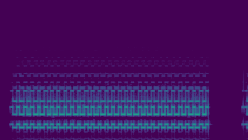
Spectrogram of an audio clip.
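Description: Telephone ringing: one long, rapidly trilling ring of about two seconds for an incoming call, which stops right at the end.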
